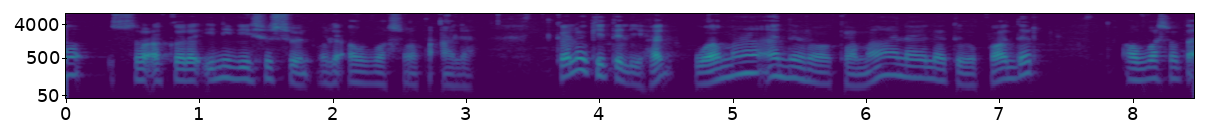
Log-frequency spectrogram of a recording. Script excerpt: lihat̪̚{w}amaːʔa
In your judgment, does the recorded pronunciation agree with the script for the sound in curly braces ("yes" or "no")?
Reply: yes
